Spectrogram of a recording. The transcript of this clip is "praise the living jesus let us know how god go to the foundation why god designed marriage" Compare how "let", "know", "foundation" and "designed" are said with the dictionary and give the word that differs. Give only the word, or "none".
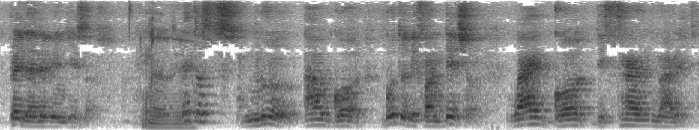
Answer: designed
